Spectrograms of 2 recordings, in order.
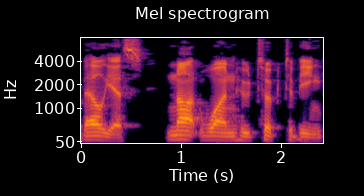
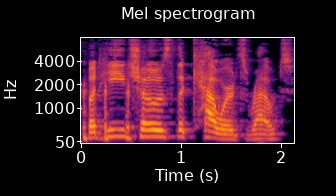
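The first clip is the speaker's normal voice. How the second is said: high, loud mock-regal princess voice; haughty princess; 8 semitones higher, 4 dB louder than usual. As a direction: play the rebellious princess grandly. Princess condemns the king.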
